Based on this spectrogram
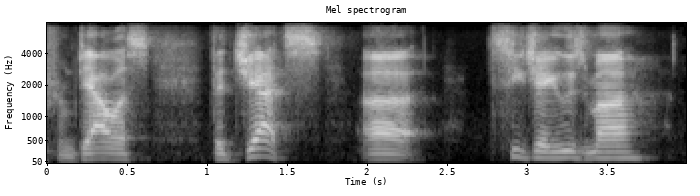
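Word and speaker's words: Uzomah: There's a Bengals fan at the office. I think it's Azuma. – Azuma. Okay, yeah. Azuma.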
